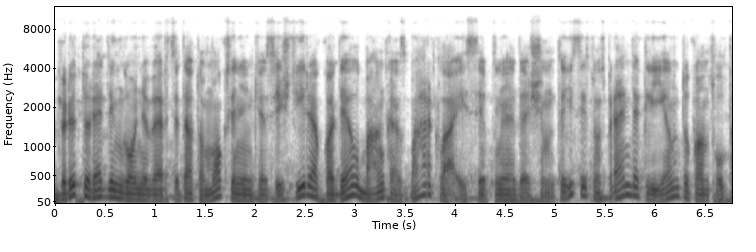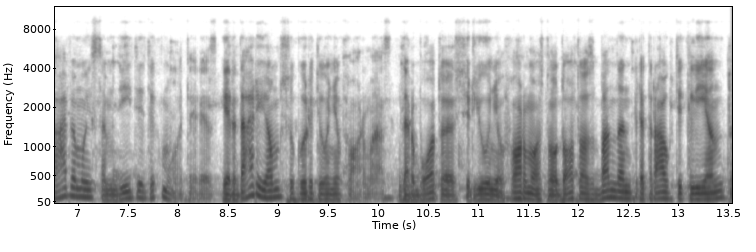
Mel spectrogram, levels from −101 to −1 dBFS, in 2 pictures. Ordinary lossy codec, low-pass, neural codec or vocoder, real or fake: Opus, 32 kbps; 7.2 kHz; codec, 16 kHz, 16 kbps, FunCodec, trained on Chinese and English, 50 frames a second; fake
